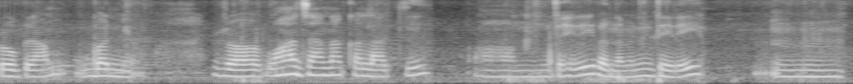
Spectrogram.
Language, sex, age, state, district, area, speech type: Nepali, female, 18-30, West Bengal, Jalpaiguri, rural, spontaneous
